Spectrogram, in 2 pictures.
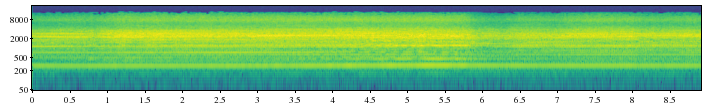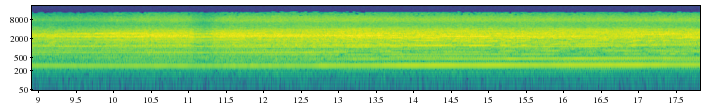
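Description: A race car engine roars loudly at high speed with a steady high whine.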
